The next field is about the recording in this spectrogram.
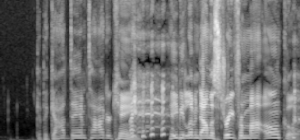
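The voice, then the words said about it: Put-on regional accent. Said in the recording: “quite possibly a lot in this accent ... Why are we talking in this accent”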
